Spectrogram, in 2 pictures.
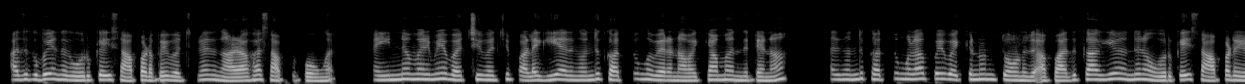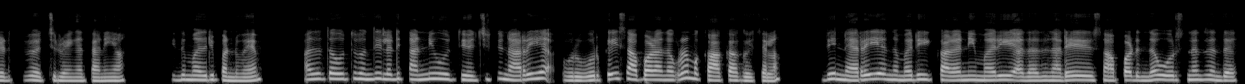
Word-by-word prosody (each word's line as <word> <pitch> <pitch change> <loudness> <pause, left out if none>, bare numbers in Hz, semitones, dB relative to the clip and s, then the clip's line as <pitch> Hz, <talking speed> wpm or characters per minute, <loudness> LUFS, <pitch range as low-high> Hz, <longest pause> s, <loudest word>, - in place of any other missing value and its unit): அதுக்கு 220 +1 0
போயி 250 +1 +3
அந்த 220 -1 +1
ஒரு 195 - +1
கை 210 - +4
சாப்பாட 190 +2 +2
போயி 195 0 +1
வச்சிருவேன். 205 +5 -3
அதுங்க 200 -5 +1
அழகா 180 +6 +2
சாப்பிட்டு 195 -1 -2
போகுங்க. 170 0 +1 0.4
நான் 205 0 -1
இன்ன 225 +3 +2
மாரியுமே 240 +2 +2
வச்சு 205 +3 -2
வச்சு 210 +4 -2
பழகி 195 +2 0
அதுங்க 200 -1 -1
வந்து 230 +5 0
கத்துங்க. 235 +3 -1
வேற 195 - +2
நான் 180 0 +2
வெக்காம 210 +4 0
இருந்துட்டேன்னா, 190 0 0 0.5
அதுங்க 230 0 -1
வந்து 255 +3 0
கத்துங்களா! 245 +2 -1
போய் 255 0 +1
வெக்கணுன்னு 230 +1 0
தோணுது. 190 -2 +1
அப்ப 185 +1 -9
அதுக்காகே 225 +4 +1
வந்து 230 +1 +2
நான் 200 -4 +1
ஒரு 185 - -2
கை 215 - +3
சாப்பாட 200 +3 +1
எடுத்து 195 +3 -6
வச்சிருவேங்க 175 -1 -2
தனியா. 170 +1 0 0.5
இது 215 +2 -1
மாதிரி 210 +1 +1
பண்ணுவேன். 175 +4 +1 0.5
அதத் 245 +2 -1
தவுத்து 250 0 +1
வந்து 240 +2 +1
இல்லாட்டி 240 +1 0
தண்ணீ 235 +4 +1
ஊத்தி 220 -2 -2
வச்சிட்டு 215 +6 -7
நிறைய 230 +7 +1 0.3
ஒரு 185 -1 +1
ஒரு 200 - -1
கை 235 - +3
சாப்பாடா 220 -2 +3
இருந்தாக்கூட 210 +7 0
நம்ம 260 -4 -1
காக்கா 190 +1 +2 0.2
வெச்சரலாம். 175 +6 -2 0.4
இதே 245 +5 0 0.2
நிறைய 225 +6 +2
இந்தமாரி 210 +1 +1 0.2
கலனிமாரி. 195 +1 +2
அதாவது 180 0 0
நிறைய 195 +3 +2 0.2
சாப்பாடு 195 +1 0
இருந்தா, 185 +3 0
ஒரு 205 - 0
சில 215 - -6
நேரத்துல 215 -1 0
அந்த 185 - +1
205 Hz, 175 wpm, -22 LUFS, 190-230 Hz, 0.5 s, கை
